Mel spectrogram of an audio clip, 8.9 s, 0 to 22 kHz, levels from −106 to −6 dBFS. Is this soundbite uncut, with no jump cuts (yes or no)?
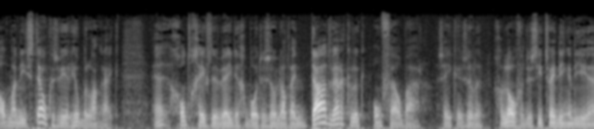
no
